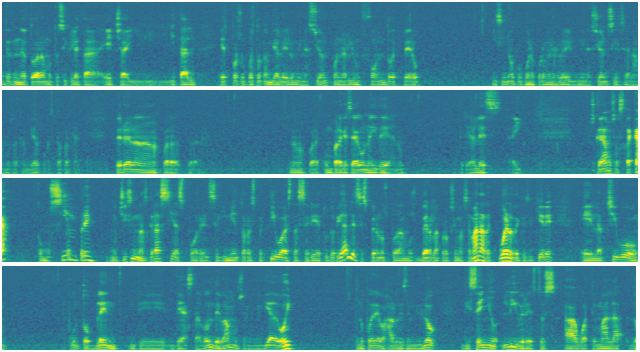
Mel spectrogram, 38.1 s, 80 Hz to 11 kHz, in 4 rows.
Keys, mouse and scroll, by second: 5.0 scroll down 2, 5.8 scroll up 2, 6.5-8.8 scroll down 2, 9.6-11.6 middle drag, 13.0 click, 14.3 click, 15.8 click, 16.7 click, 17.1 scroll down 1, 17.5-18.8 middle drag, 18.9-19.3 scroll up 1.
